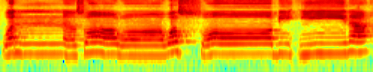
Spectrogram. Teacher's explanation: صا کو کھینچ کر پڑھیں گے کیونکہ یہاں پر کھڑا زبر ہے۔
